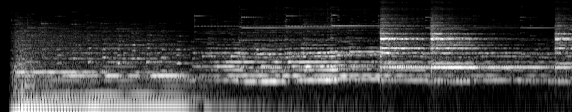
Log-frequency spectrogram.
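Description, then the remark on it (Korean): A bell rings on its own during a reading of The Wizard of Oz, a deep resonant tone giving way to brighter chiming strikes every few seconds, each one ringing out in long, overlapping shimmering tones. “그때 종이 울렸다.”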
